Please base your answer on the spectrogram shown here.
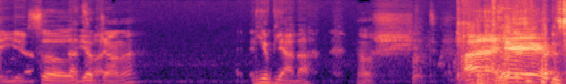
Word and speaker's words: Ljubljana: Ljubljana? It's Ljubljana, but okay. We That- say wait. for J, we say yeah. We don't say J. but Oh, we say yeah. so That's why. Ljubljana?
